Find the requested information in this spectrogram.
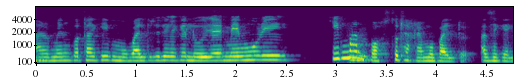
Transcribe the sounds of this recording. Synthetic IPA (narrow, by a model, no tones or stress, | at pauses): aɹumɛnkɔtʰakimobajltʊzodiɛkɛlojzajmemoɹi | kimankɔstutʰakɛmobajltʊ̰t̚azikali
